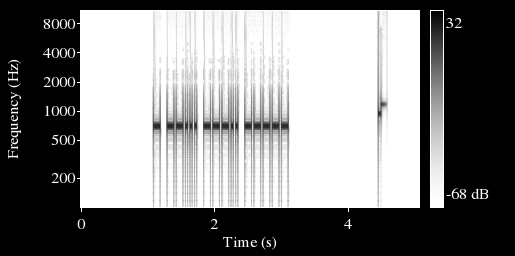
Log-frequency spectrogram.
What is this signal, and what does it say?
Morse code, heard as a keyed tone, about 34 wpm, 700 Hz. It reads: T780
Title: Numbers - Contest Style - 4-Digit 35wpm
